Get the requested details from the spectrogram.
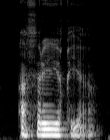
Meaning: alternative form of إِفْرِيقِيَا (ʔifrīqiyā): Africa (the continent south of Europe and between the Atlantic and Indian Oceans)
- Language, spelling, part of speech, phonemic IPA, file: Arabic, أفريقيا, proper noun, /ʔaf.riː.qi.jaː/, Ar-أفريقيا.ogg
